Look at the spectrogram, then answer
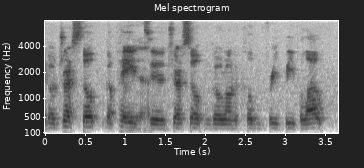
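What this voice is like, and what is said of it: Posh yet northern English accent. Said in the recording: “my accent's a little bit like special ... I'm a little bit posh, but a little bit northern.”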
